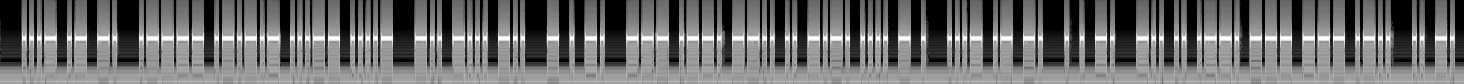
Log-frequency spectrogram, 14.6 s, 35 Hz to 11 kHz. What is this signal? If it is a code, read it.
Morse code, heard as a keyed tone, about 32 wpm, 800 Hz. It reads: VAN 1.34 DBD TEN OPZICHTE VAN EEN DIPOOL IN
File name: HOLLANDAIS texte clair 1 vitesse 30 mots minute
